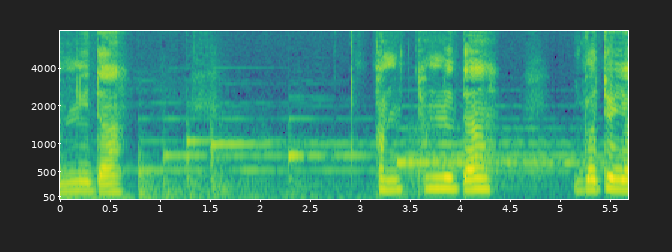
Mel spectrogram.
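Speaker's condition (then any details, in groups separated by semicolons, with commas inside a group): Cerebral palsy; brain lesion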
